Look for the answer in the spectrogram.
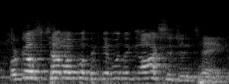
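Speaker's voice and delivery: ordinary talk, nothing marked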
